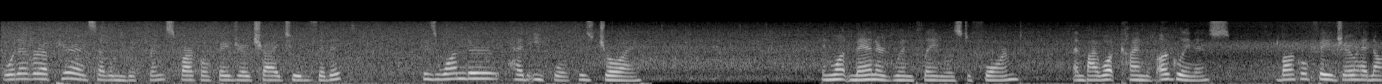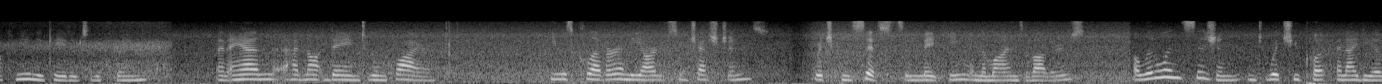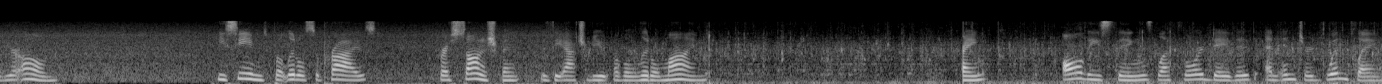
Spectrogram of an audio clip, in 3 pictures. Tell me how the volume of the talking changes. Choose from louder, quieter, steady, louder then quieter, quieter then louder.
steady.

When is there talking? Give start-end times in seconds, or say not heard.
0.0-6.5, 8.2-18.2, 19.3-28.2, 29.8-34.8, 37.2-41.4.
